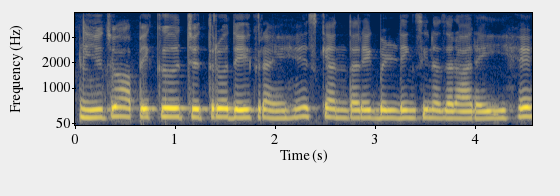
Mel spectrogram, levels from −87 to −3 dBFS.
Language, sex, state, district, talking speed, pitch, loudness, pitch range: Hindi, female, Maharashtra, Mumbai Suburban, 225 wpm, 215 Hz, -14 LUFS, 205-230 Hz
